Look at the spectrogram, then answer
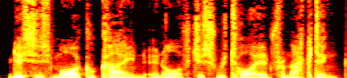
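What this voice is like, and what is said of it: Slow Michael Caine impression. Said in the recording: “Do you have a Michael Caine impersonation? ... That's pretty good. That's decent. ... it is sort of a slow ... saying their name”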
